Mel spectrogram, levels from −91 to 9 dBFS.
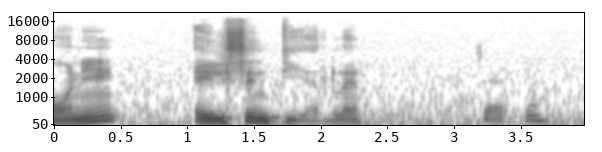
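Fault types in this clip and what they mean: overdone noise removal: a noise reduction stage pushed too hard across the whole speech clip, cutting individual frequency bands whenever they sit near its noise estimate. Quiet parts of the voice are removed along with the noise, leaving a lowered background speckled with twinkling artefacts.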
